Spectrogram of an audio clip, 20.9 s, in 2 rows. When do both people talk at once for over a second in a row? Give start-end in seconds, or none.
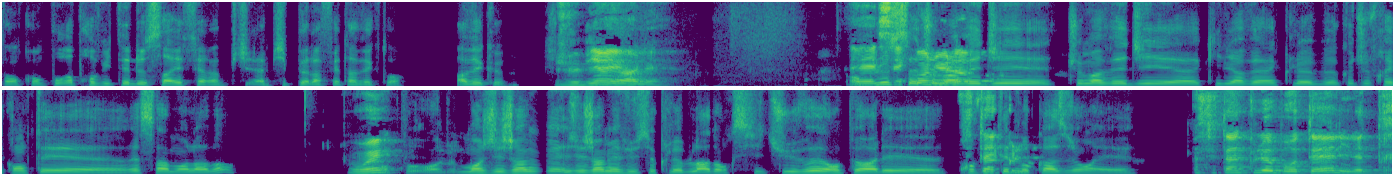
6.3-7.5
